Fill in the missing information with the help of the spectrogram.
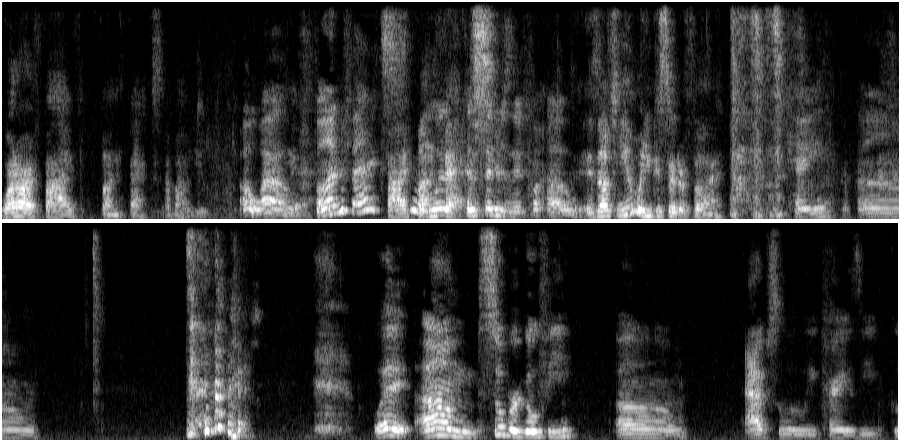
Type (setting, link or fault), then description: fault, poor sound quality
